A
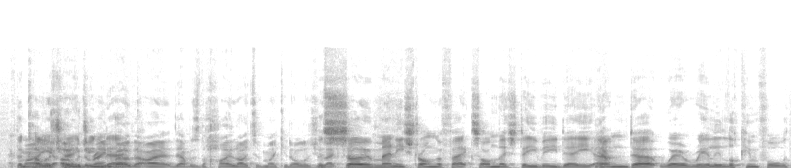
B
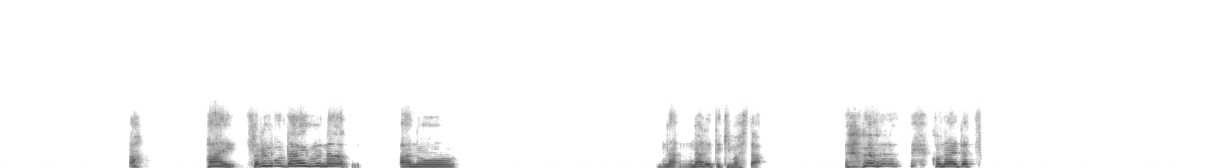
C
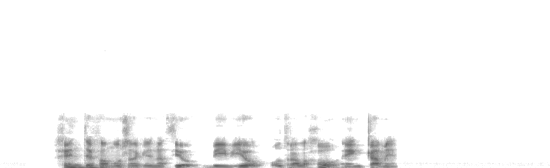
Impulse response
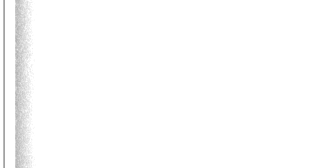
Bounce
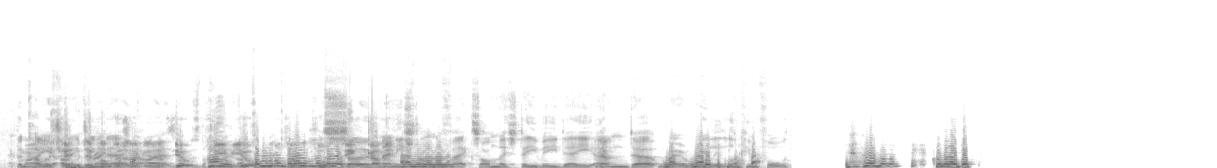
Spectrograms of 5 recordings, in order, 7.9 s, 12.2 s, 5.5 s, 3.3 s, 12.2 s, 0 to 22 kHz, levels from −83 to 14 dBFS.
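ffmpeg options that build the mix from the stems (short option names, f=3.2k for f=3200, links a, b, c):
-filter_complex "[0:a]volume=-8.5dB[a];[1:a]acrossover=split=510[b][c];[b]aeval=exprs='val(0)*(1-0.7/2+0.7/2*cos(2*PI*9.9*n/s))':c=same[d];[c]aeval=exprs='val(0)*(1-0.7/2-0.7/2*cos(2*PI*9.9*n/s))':c=same[e];[d][e]amix=inputs=2:normalize=0,lowpass=1.1k,aeval=exprs='(tanh(20*val(0)+0.55)-tanh(0.55))/20':c=same,volume=-1dB[f];[2:a]aeval=exprs='0.282*(cos(1*acos(clip(val(0)/0.282,-1,1)))-cos(1*PI/2))+0.0631*(cos(5*acos(clip(val(0)/0.282,-1,1)))-cos(5*PI/2))':c=same,volume=-12dB[g];[a][f][g]amix=inputs=3:normalize=0,alimiter=limit=-23.5dB:level=0:latency=1:release=342"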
